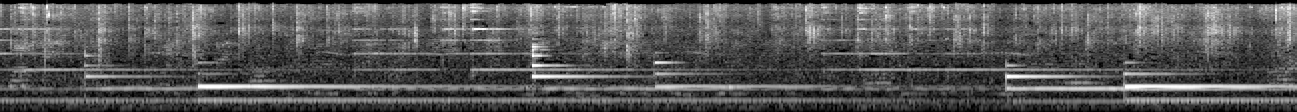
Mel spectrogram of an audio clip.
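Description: Frosted quartz crystal singing bowls ringing: a steady low hum sounds throughout, and four strikes add clear ringing tones that fade slowly, the last two close together near the end. Rain patters faintly underneath.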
